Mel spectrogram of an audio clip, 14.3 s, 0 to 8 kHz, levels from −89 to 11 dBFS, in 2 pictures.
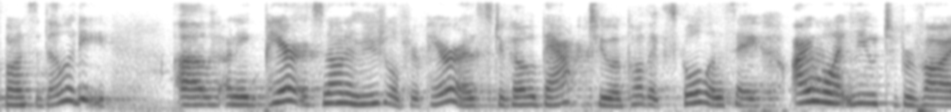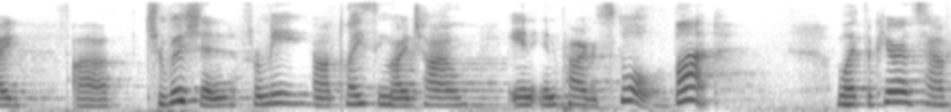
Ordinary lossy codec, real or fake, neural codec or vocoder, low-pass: MP3, 64 kbps; fake; codec, 16 kHz, 1 kbps, X-Codec, HuBERT features, trained on balanced general audio; 7.2 kHz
